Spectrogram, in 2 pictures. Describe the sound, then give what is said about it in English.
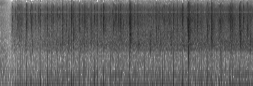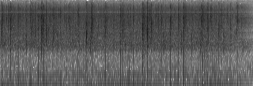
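Snapping shrimp crackle underwater in a dense, continuous popping and clicking, like frying fat or popcorn, steady in loudness throughout. “So for example, you have sound from snapping shrimp. So snapping shrimp is what you see featured to the top here, and they sound like this.”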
